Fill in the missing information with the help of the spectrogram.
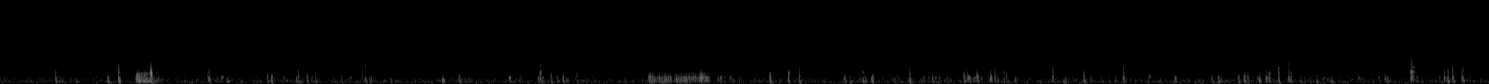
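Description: Irregular low gurgles, pops and rumbles from the belly, with short quiet gaps; normal stomach growling from gas and fluid moving.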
